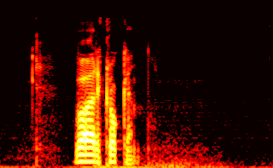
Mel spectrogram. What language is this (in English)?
Norwegian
